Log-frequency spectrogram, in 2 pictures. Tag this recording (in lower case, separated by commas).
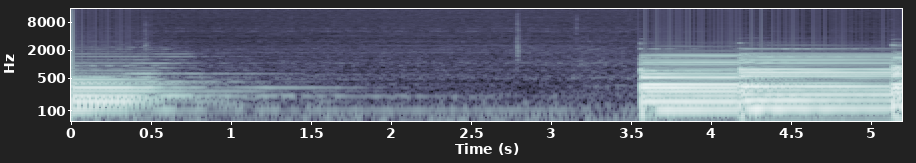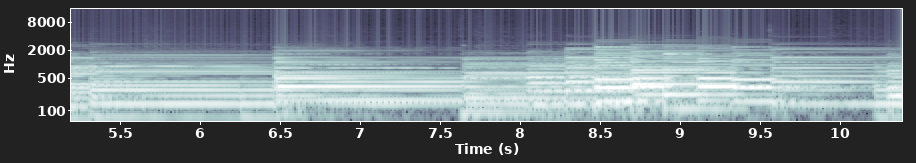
keyboard (musical), piano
